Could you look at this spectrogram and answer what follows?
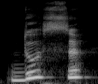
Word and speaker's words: douce: Douce. Douce qui est un adjectif. On pourrait avoir une main douce. Donc, le C est devant le E. C'est un C doux. Ça fait le son S.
